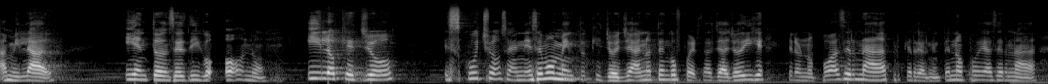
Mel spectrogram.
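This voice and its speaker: Woman telling a story in an echoey hall. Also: mid-range voice. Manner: animated storytelling, frequent restarts. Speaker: pastor. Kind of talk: testimony at a church service.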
